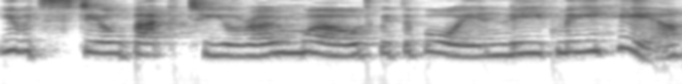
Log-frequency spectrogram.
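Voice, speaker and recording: A woman with a high pitch uses a put-on character voice, raised and projected, at a moderate pace. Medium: read story. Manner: commanding.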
